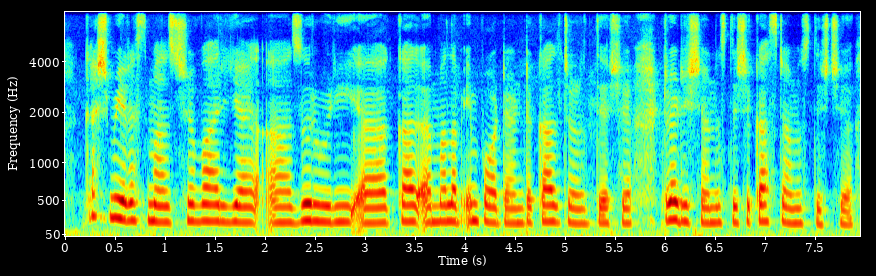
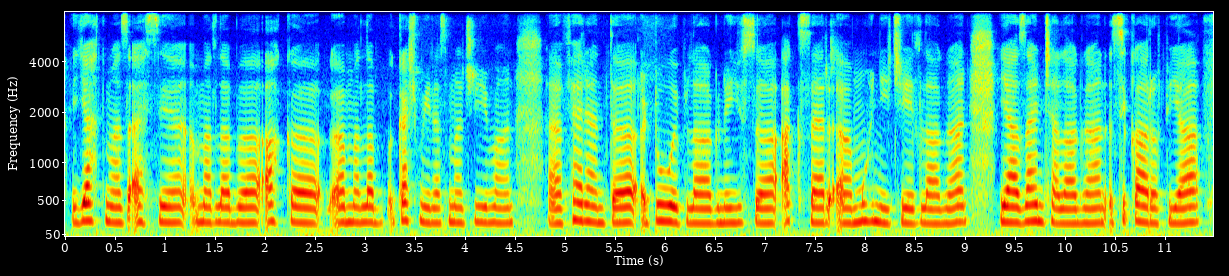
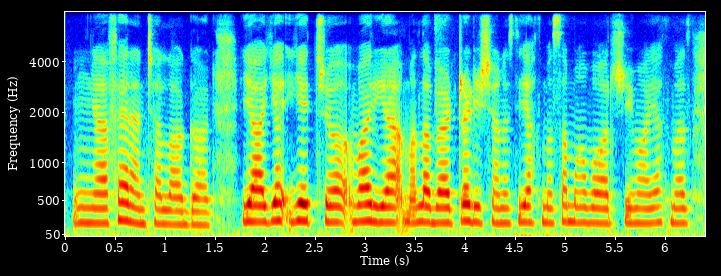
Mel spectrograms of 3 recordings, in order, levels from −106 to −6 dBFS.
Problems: constant background noise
